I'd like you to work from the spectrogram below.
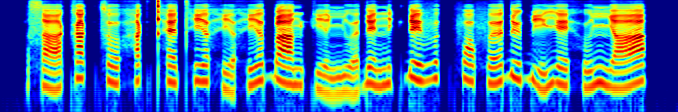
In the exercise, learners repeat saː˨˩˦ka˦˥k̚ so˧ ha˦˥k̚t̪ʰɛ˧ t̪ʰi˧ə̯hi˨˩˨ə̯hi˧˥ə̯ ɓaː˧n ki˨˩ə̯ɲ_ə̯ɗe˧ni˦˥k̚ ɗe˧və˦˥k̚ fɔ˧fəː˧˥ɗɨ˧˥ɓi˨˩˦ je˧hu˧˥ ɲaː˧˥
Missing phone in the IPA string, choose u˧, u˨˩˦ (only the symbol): u˨˩˦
